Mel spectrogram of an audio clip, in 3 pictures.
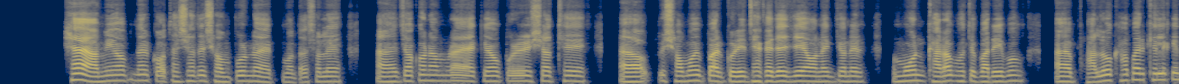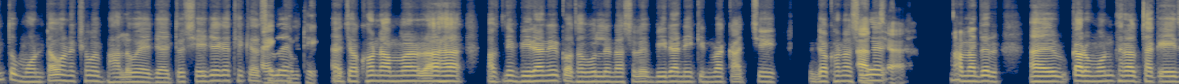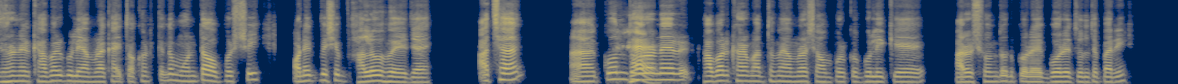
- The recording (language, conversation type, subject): Bengali, unstructured, আপনার মতে, খাবারের মাধ্যমে সম্পর্ক গড়ে তোলা কতটা গুরুত্বপূর্ণ?
- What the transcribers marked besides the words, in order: "দেখা" said as "যেখা"; other background noise; "আমরা" said as "আমারা"; tapping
